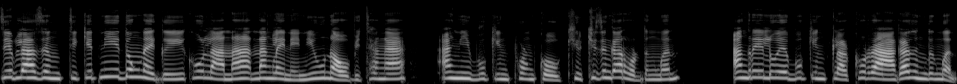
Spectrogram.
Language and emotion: Bodo, angry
